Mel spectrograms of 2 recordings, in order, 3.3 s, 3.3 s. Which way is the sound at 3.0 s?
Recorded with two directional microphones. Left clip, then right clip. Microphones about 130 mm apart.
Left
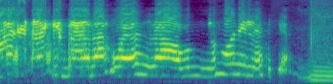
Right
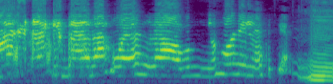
90° right.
